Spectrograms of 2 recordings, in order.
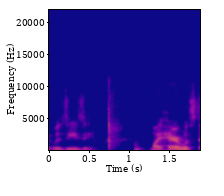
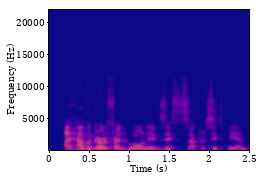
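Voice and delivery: plain

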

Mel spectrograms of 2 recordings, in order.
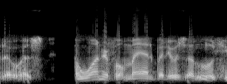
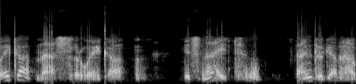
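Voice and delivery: creepy hunchback servant character voice; 10 semitones higher than usual. Recalling playing Igor, waking the master in the coffin; Igor voice. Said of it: "He had a kind of a voice like that".

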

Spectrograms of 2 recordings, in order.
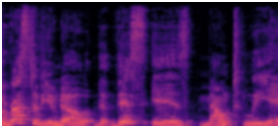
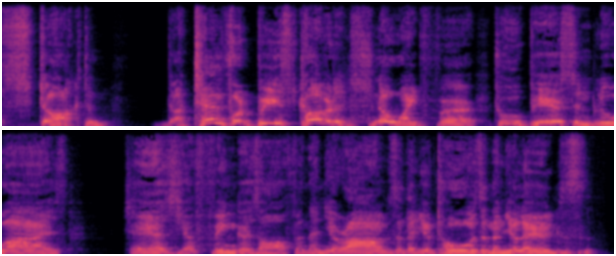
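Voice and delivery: rough, gravelly, gritty-throated character voice. Voicing a character in a tabletop game, gravelly character voice. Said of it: "And he says, / It's not supposed to be quite so gravelly".

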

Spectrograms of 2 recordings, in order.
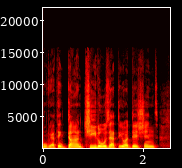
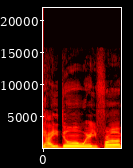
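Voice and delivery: put-on, laid-back New York drawl. Retelling meeting Penny, who directed Big: Penny's laid-back New York drawl. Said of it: "real New York drawl".

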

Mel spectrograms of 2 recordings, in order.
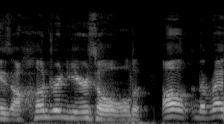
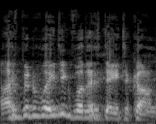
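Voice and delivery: put-on gleeful vulture-like voice, louder; 4 dB louder than usual. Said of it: "so gleeful to be, like, picking up Barney's corpse".

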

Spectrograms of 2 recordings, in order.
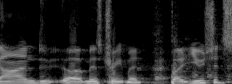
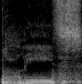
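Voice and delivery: lower, mock delivery through gritted teeth; 6 semitones lower than usual. Retelling a man's words in an elevator: imitating saying it through gritted teeth. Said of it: "he just gritted his teeth".

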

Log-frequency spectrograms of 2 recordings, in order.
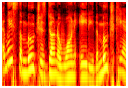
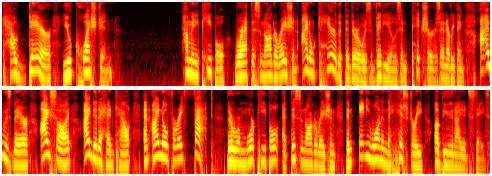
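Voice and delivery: usual speaking voice

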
